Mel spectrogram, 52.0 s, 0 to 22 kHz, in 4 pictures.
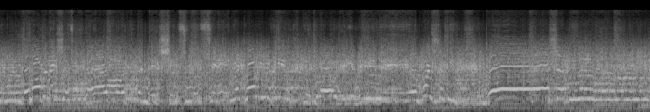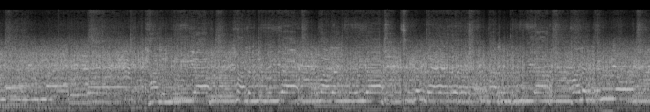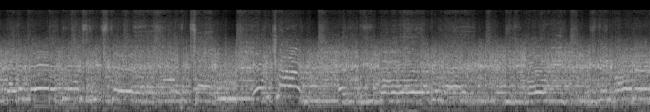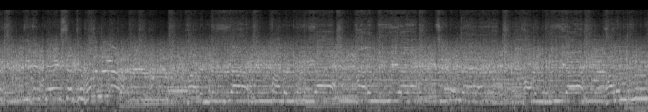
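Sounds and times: bass guitar: 0:00.0 - 0:51.9
drum kit: 0:00.0 - 0:51.9
electric guitar: 0:00.0 - 0:51.9
keyboard: 0:00.0 - 0:51.9
person singing into microphone: 0:00.0 - 0:51.9.

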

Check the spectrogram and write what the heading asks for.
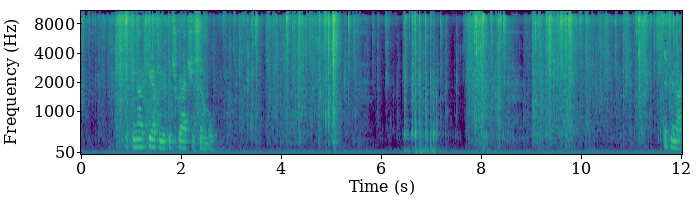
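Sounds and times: plastic bag crinkling: 0:00.0 - 0:12.0.

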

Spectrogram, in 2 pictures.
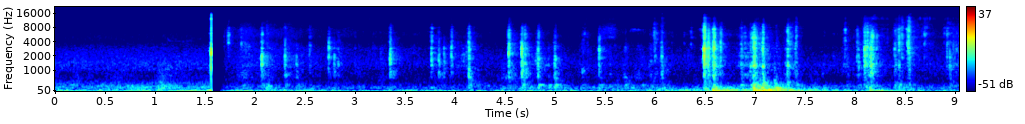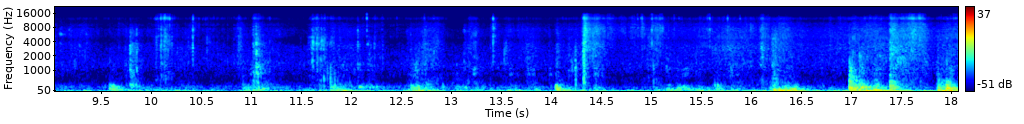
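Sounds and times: door lock clicks and rattles: 0:02.0 - 0:09.1.

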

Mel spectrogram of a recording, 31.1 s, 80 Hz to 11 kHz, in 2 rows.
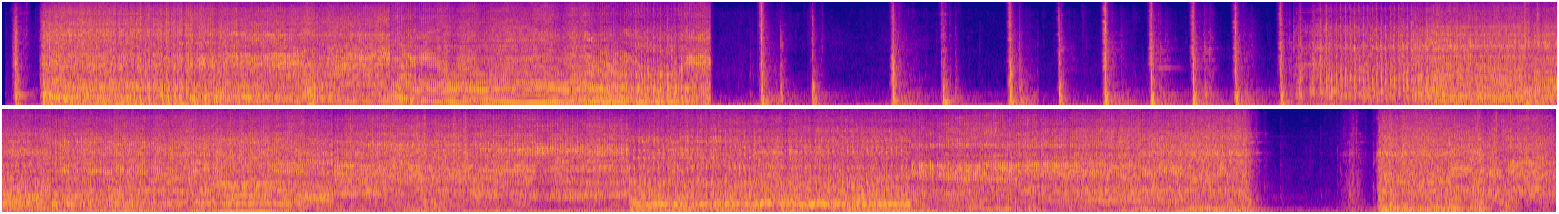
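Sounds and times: reciprocating saw cutting metal: 0:00.4 - 0:07.1, 0:12.9 - 0:28.2, 0:29.2 - 0:31.0.

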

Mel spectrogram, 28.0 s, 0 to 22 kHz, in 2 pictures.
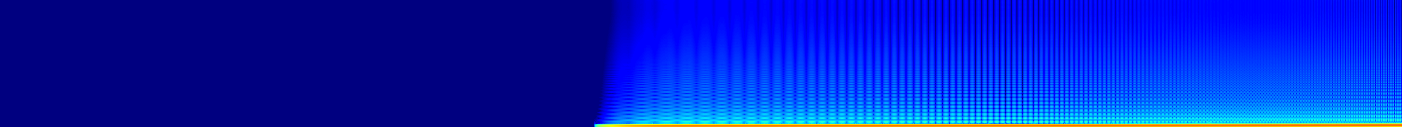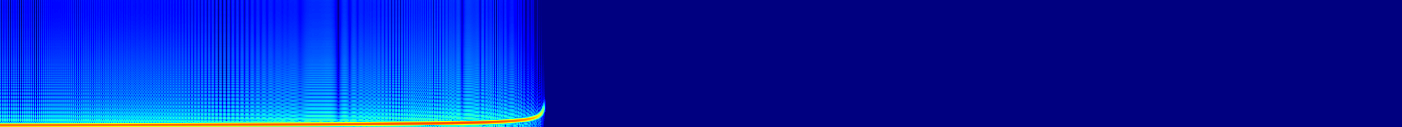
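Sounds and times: rising pure tone chirp: 0:18.4 - 0:19.5.

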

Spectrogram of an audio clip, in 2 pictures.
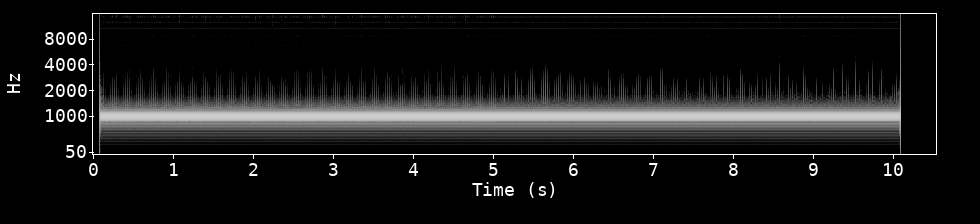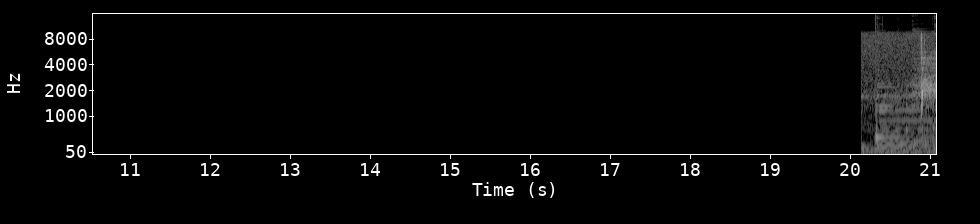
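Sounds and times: sine-wave test tone: 0:00.1 - 0:10.1.

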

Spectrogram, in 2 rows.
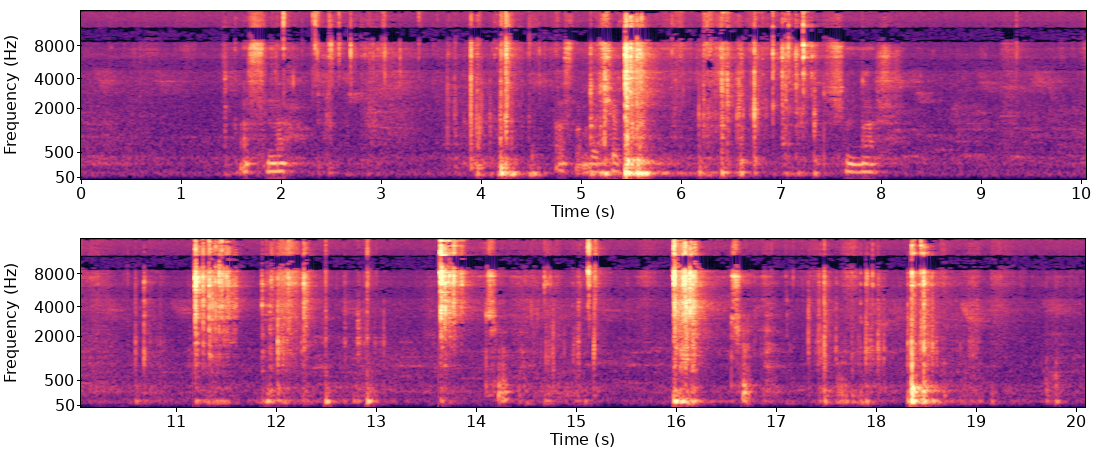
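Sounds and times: small parts clicking and knocking: 0:01.4 - 0:07.5, 0:10.6 - 0:15.4, 0:16.0 - 0:16.4.

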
